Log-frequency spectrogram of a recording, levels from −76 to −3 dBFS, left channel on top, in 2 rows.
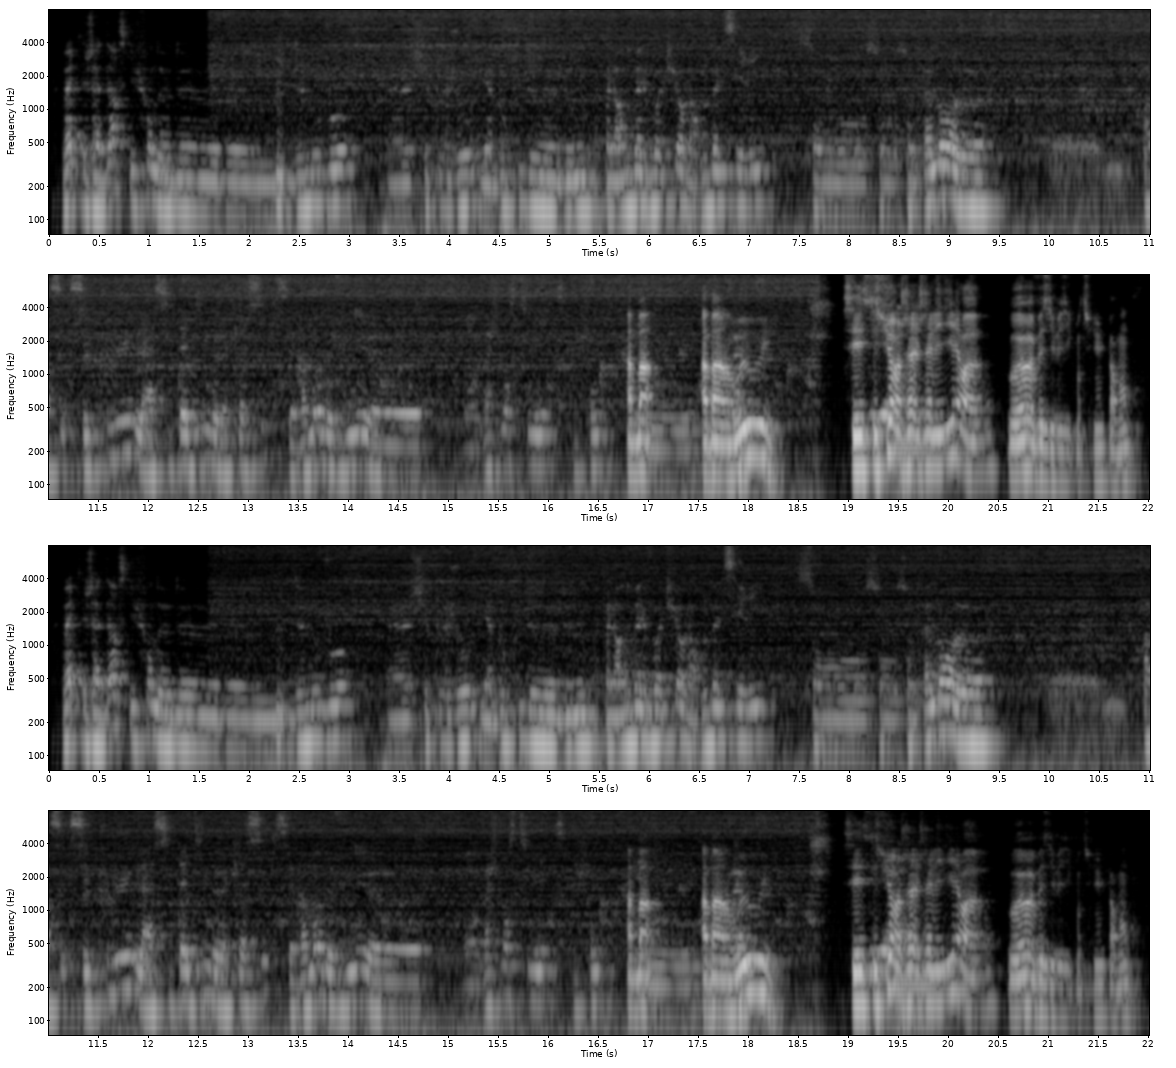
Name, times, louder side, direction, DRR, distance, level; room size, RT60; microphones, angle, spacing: voice 1, 0.1-3.1 3.4-9.5 10.0-14.8 15.1-18.0 18.6-18.8 19.2-20.1, equal, 10° right, 1.9 m, -37 dB
sound 1, 1.6-18.7, left 3 dB, 15° left, 1.8 m, -45 dB
voice 2, 16.8-17.1 17.5-18.3 19.0-21.8, left 4 dB, 75° left, 0.8 m, -27 dB
20.0 x 11.5 x 2.5 m
head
